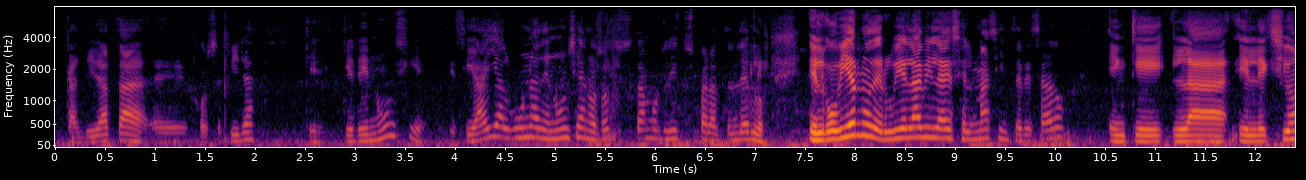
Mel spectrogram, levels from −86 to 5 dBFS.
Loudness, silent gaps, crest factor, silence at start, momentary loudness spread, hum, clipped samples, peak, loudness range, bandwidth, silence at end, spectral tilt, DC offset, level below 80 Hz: -29 LUFS; none; 22 dB; 0.1 s; 21 LU; none; under 0.1%; -8 dBFS; 13 LU; 8 kHz; 0 s; -6.5 dB/octave; under 0.1%; -46 dBFS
